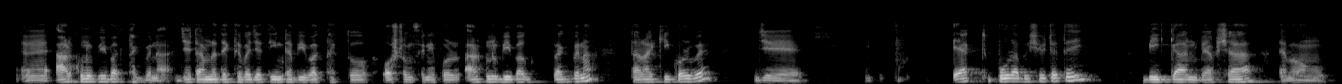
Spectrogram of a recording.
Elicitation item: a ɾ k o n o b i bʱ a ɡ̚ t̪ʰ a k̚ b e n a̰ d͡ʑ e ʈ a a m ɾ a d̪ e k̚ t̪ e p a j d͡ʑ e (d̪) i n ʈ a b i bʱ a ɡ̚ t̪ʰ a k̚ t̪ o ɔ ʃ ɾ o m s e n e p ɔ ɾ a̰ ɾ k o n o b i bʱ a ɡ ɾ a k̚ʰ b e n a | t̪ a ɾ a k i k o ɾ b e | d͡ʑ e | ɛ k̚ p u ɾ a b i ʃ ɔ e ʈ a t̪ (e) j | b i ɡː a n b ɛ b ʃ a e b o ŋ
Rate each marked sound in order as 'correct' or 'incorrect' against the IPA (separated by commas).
incorrect, correct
